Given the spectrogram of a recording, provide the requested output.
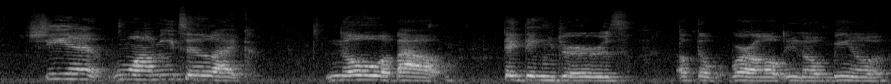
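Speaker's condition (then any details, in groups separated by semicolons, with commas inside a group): Cerebral palsy; scoliosis, spine and leg surgery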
